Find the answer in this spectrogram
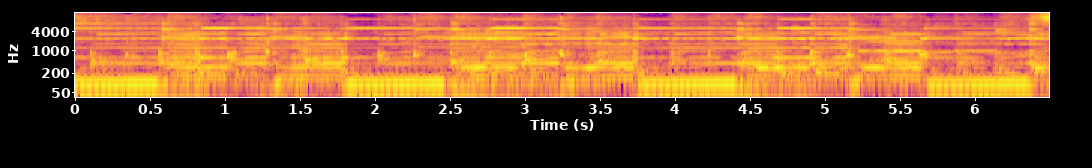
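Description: Loud amplified live music accompanying a burok dance: a melody of sustained pitched notes over low bass notes that come about every two seconds.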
